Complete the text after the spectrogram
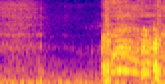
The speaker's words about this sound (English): Why do I cough? Why are these fuckers coughing?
